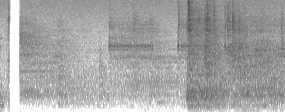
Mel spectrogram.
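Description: Metal baking tray being slid into a countertop toaster oven, a faint scraping rattle starting about one and a half seconds in.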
